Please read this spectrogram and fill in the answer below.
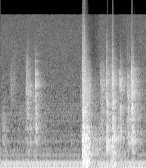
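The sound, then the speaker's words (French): Knocking on a door before entering: a couple of light raps, then a louder sharp thud and a few more quick knocks and clatters. “Elle frappe à une porte et entre.”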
